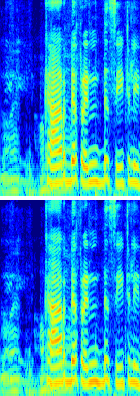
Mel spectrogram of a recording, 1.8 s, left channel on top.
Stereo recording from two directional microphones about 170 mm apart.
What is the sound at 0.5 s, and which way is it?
Speech, 10° left (ahead or behind).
